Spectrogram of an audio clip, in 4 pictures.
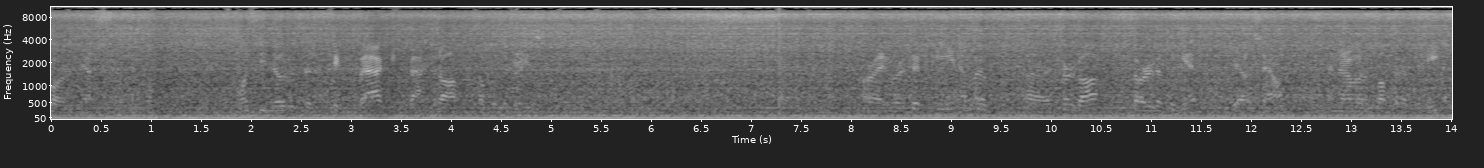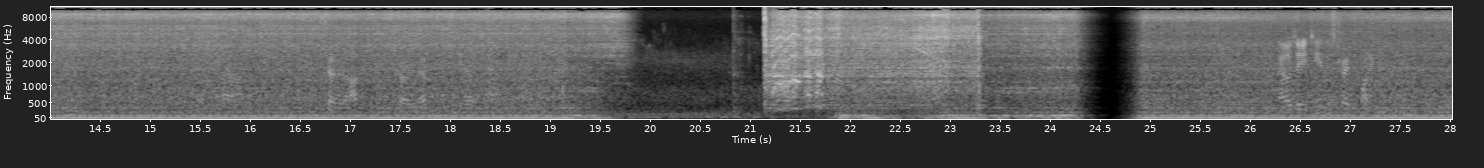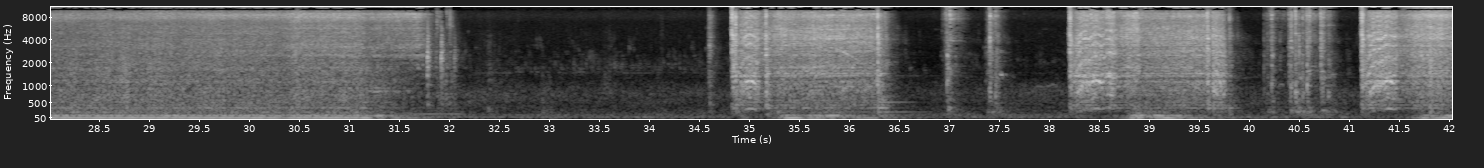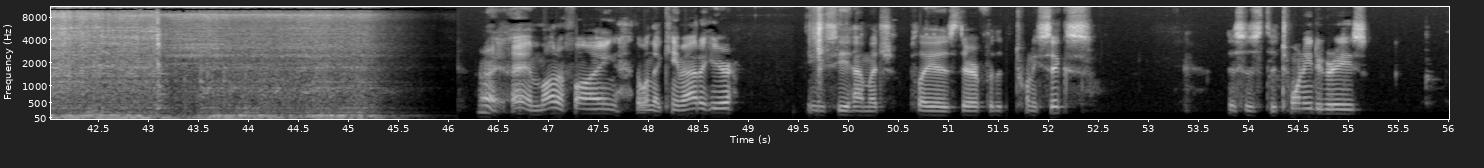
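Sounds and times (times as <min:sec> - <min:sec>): car engine running: 0:00.0 - 0:19.8, 0:20.6 - 0:33.5, 0:41.0 - 0:45.7
engine starting: 0:21.1 - 0:24.4, 0:34.8 - 0:37.6, 0:38.2 - 0:45.7.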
